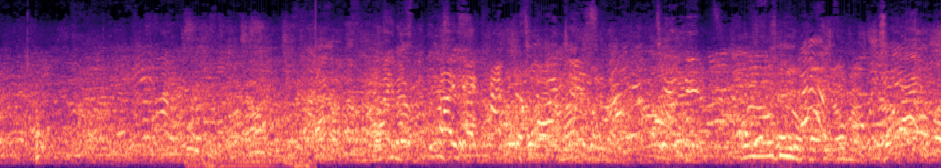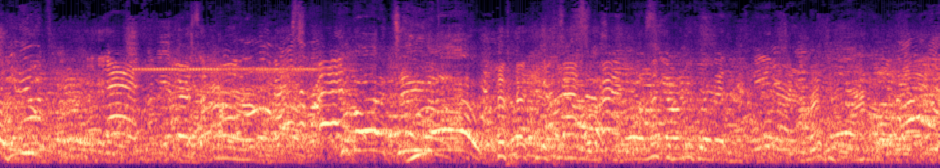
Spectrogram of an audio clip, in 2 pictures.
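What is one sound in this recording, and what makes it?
A large crowd of men and women chatters and shouts loudly in an echoing hall.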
